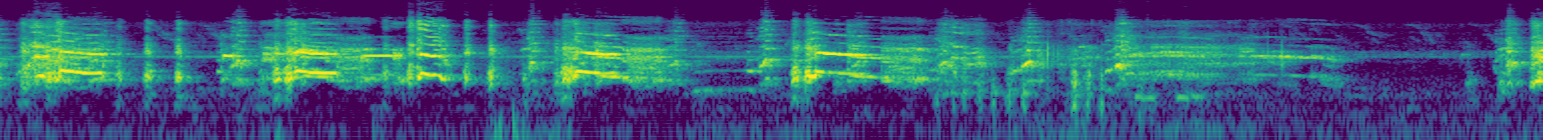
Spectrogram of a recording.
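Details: Junglefowl calls for luring, noisy and insistent: irregular loud bursts of harsh cackling and squeals roughly every two seconds, one longer drawn note near the end, then near quiet.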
